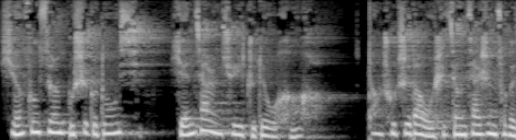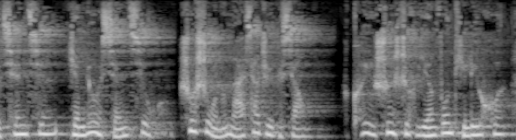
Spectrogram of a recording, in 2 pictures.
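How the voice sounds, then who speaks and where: Woman as cool young wife, husky voice, curt, assertive. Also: medium pitch, a little mellow, close to an everyday voice. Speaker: wife, heroine. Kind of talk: TV drama acting.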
